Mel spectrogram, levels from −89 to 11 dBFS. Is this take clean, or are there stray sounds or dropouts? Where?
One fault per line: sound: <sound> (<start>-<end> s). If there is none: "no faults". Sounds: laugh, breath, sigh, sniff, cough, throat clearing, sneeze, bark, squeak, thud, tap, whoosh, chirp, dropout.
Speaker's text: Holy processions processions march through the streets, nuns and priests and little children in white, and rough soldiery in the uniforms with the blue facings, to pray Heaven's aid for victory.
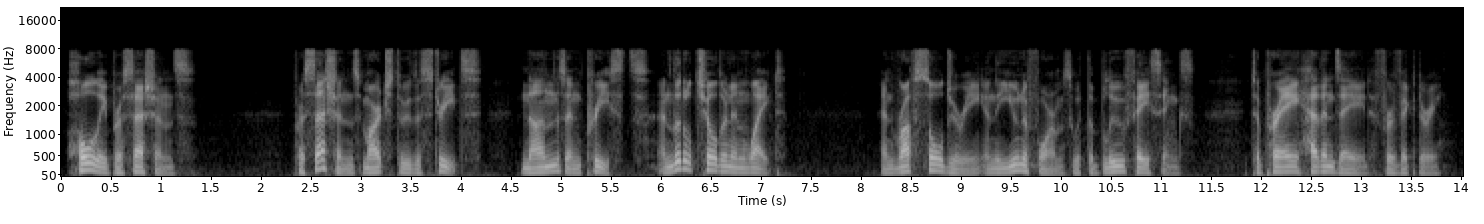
no faults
